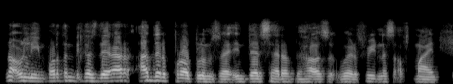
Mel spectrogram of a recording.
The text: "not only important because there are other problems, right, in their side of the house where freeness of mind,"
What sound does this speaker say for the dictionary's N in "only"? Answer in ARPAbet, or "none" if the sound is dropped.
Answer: none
